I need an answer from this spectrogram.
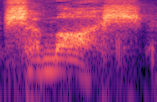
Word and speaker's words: shamash: lighting the shema shamash i keep i keep worrying that i'm saying that wrong no no you're saying it right shamash okay so the shamash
